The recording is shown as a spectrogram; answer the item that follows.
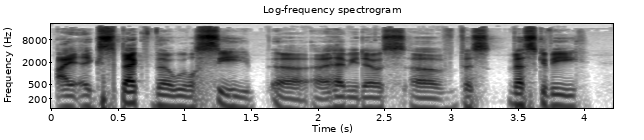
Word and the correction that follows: Vescovi: excuse me, I'll say his name right, Bescovy,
